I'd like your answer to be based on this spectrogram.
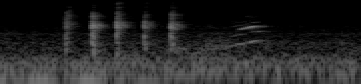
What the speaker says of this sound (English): Look at this kitty.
